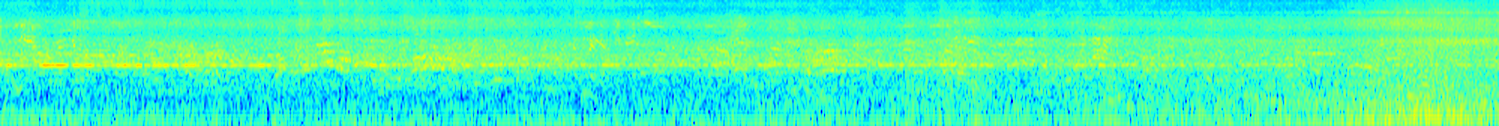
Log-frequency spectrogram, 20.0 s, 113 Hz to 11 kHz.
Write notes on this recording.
From the sound of the various play areas, Binaural recording, Zoom H6+ Soundman OKM II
